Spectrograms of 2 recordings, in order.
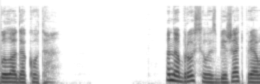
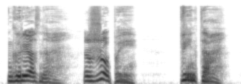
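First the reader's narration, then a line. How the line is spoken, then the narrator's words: Through gritted teeth. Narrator (Russian): процедил Фрэнк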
